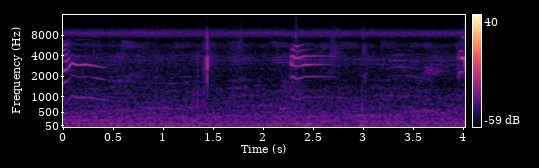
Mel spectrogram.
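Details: Several cats meow for food in front of a house and its door, one calling from a wall. Short, high, thin meows come at the start and again near 2.3 seconds, with a sharp click between them over a steady hiss.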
